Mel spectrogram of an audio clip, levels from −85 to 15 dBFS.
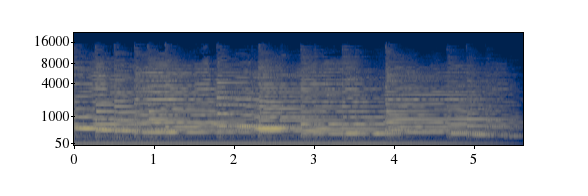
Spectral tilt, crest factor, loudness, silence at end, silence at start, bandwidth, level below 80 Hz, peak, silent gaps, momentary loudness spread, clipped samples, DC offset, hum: -2 dB/octave; 16 dB; -28 LUFS; 0 s; 0 s; 15.5 kHz; -48 dBFS; -12 dBFS; none; 9 LU; under 0.1%; under 0.1%; none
